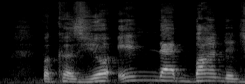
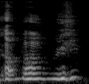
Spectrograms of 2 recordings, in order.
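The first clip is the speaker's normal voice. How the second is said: high, giggling through the words; laughing; 9 semitones higher than usual. Real, not acted. Telling viewers he's hungry, laughing high. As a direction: laugh it out, tickled. Repeats line, second laughing.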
